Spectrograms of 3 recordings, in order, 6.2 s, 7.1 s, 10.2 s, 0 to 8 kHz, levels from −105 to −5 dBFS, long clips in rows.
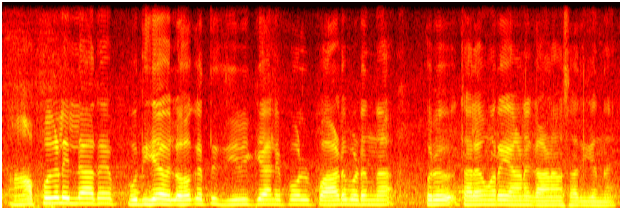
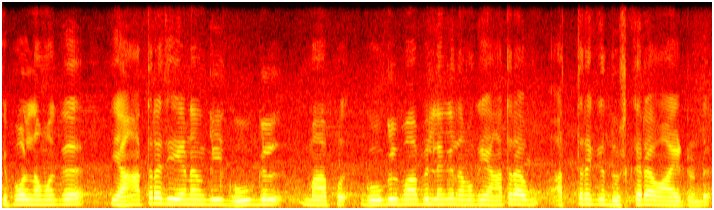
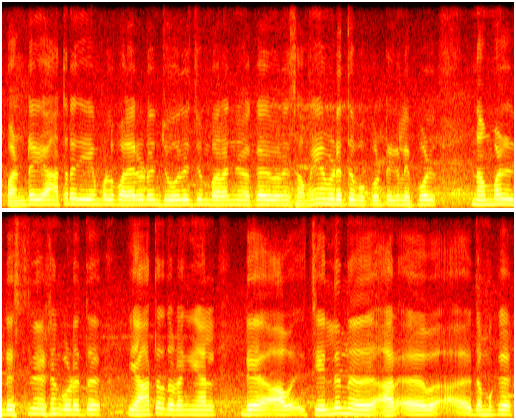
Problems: background sounds at intervals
